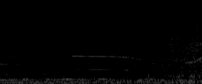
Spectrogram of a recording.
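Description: Near silence: faint room tone, with a faint, drawn-out high tone that falls slightly about a second in.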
